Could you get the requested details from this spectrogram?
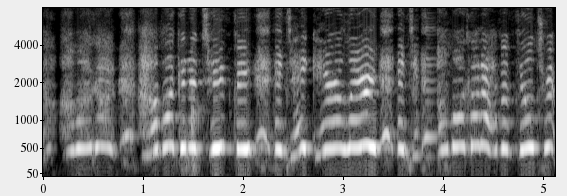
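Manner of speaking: very high, loud, frantic panicked voice. Retelling her reaction to hearing about tube feeding: imitating her own panic. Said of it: "I am in panic going".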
